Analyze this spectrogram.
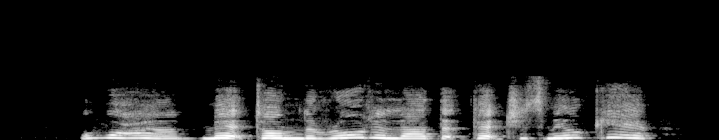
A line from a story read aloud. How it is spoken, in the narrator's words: she stammered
